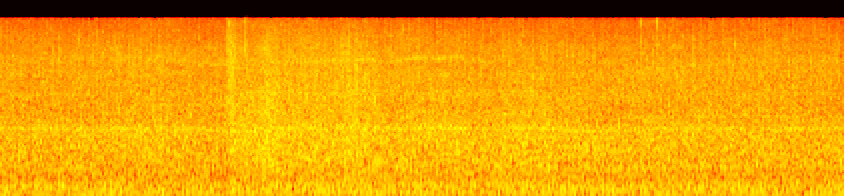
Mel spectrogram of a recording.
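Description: Water churns and splashes around a truck's wheels.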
